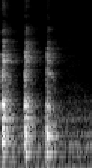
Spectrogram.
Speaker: excusez-moi je tousse un peu de la Comédie Française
